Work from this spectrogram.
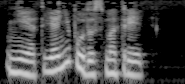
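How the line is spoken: Laughing, teasing. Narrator (Russian): рассмеялся он над ее переживаниями

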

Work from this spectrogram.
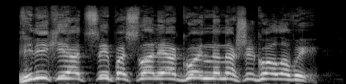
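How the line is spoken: Old man wailing. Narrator (Russian): вопил старик

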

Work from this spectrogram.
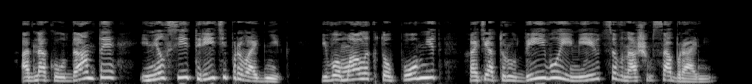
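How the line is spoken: Laughing, catching himself. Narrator (Russian): Он рассмеялся и добавил, словно спохватившись

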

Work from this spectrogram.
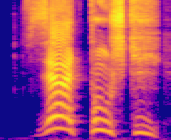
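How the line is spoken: Shouting. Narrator (Russian): крикнул генерал

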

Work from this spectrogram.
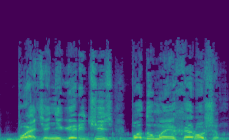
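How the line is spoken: About to shout. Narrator (Russian): Уже хочу заорать

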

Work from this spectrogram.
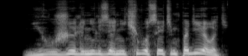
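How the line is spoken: Trembling voice. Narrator (Russian): дрожащим голосом произнесла Кира

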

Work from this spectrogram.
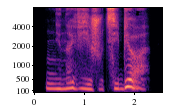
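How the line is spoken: Hissed through teeth. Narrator (Russian): Цедит Дима сквозь зубы

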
